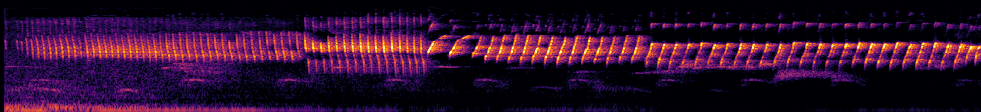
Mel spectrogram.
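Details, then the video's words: Canary singing a long rolling song meant to provoke other canaries into singing: fast trills at high pitch, switching from one rapid rattle to another, with a faint low hum beneath. "Kicau Kenari Gacor Efektif PANCING EMOSI Kenari lain Cepat ikut gacor Ngerol panjang"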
